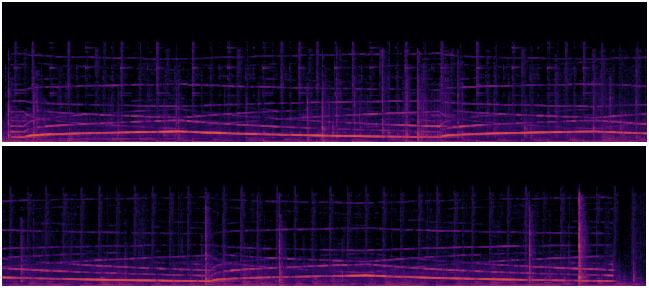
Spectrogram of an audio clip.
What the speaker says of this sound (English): Oh wow, it's Nurse Flood's lovely ambulance.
